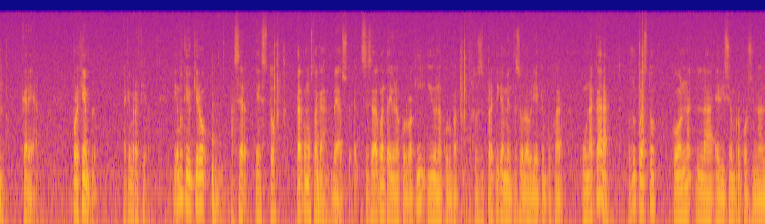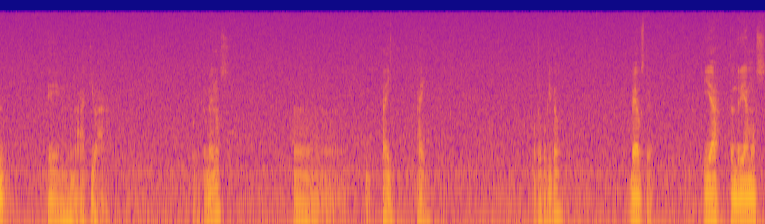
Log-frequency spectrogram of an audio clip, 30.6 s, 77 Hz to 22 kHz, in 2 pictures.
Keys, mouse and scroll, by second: 0.2 alt+Tab, 3.0 click, 4.3 right click, 5.7 alt+Tab, 9.5 alt+Tab, 10.0-12.0 middle drag, 12.7 o, 15.9-18.4 drag, 18.4-18.7 scroll up 2, 21.9-23.4 scroll down 2, 23.4-24.4 middle drag, 25.2-27.4 drag, 27.5-30.6 middle drag.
